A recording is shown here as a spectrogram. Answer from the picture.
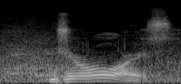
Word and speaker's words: drawers: These are called drawers the pronunciation is not like the spelling pronunciation Dr makes a j sound J J plus the r together J drawers or like door and floor drawer one drawer two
